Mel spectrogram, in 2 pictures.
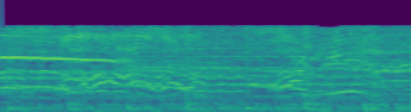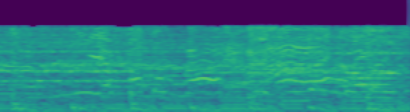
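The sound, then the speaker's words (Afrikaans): A monster with dead ears, dead skin and an unkempt look comes out of a box and screams loudly and continuously for several seconds, its wavering, bellowing cries layered over a dense, noisy roar like a shouting crowd, with no quiet breaks. “En daar kom een monster uit. Met dooie oor, een dooie vel en een onverzorgde voorkom. En hy gil.”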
